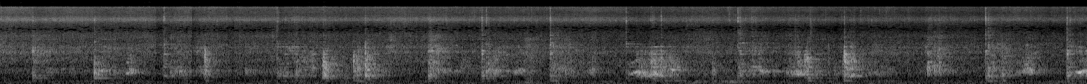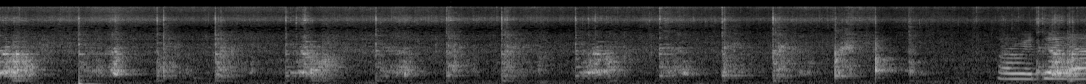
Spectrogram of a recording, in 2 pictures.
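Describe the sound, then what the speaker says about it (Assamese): Chicken frying in a pan while being stirred, a continuous bright sizzle with steady rhythmic scraping strokes repeating about every second, close and fairly loud, with no voices. "এইখিনি এতিয়া ভালদৰে ভাজিব লাগিব।"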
